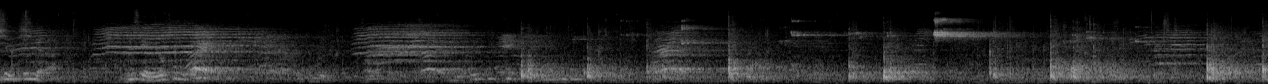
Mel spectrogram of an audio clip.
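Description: Young women shout out calls from a distance.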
